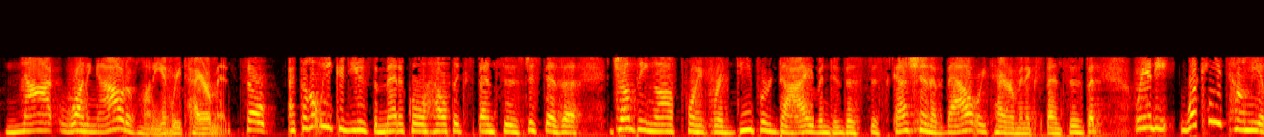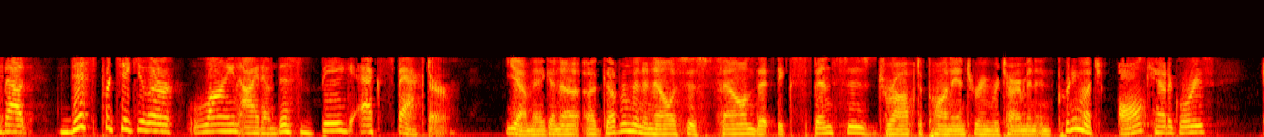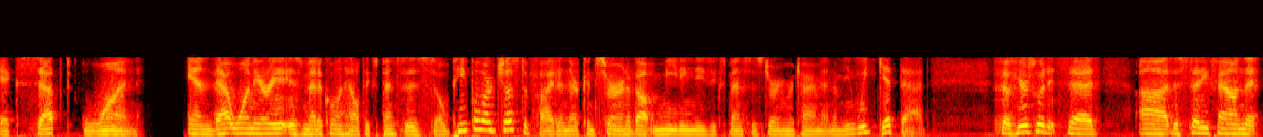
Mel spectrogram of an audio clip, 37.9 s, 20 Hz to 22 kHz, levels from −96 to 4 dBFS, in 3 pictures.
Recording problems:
garbled, watery; badly; nothing above 4 kHz
distortion; slight; 10 dB below the speech

